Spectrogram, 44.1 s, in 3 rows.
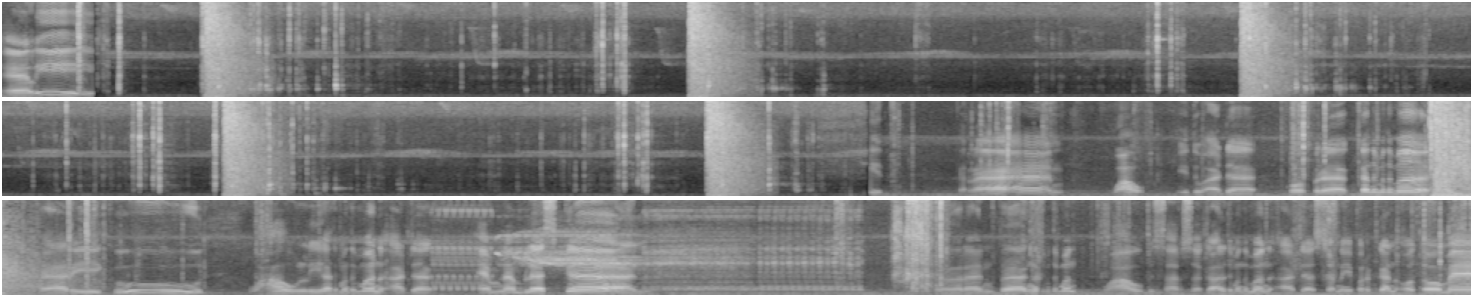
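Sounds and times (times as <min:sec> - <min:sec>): blaster priming clicks: 0:33.7 - 0:38.0.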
